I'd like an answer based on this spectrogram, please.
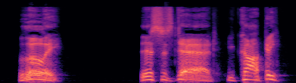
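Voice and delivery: rough, gruff, slow, unhurried smoker's voice. Reading a story aloud, the narrator voices a father calling his daughter over the radio in a gruff smoker's voice. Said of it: "gruff smoker's voice".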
